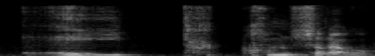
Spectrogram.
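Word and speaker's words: ATACMS: 이번에 쏜 미국의 그 미사일은 에이타컴스라고 발음하더라고요.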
